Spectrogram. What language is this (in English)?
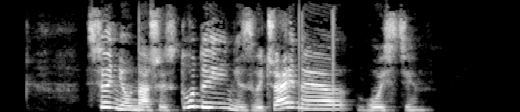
Belarusian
